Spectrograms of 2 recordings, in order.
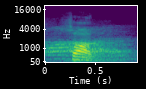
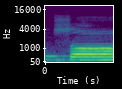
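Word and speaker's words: صٓ: Jadi bacanya shad gitu. Jangan shad. Ada yang baca begitu, shad. Nah. Ya kan? Itu salah.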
